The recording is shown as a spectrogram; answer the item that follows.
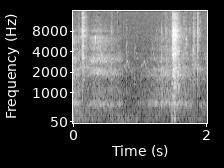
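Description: Mostly quiet, with one soft thump about one and a half seconds in as hands come down on a trampoline mat going into a handstand.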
